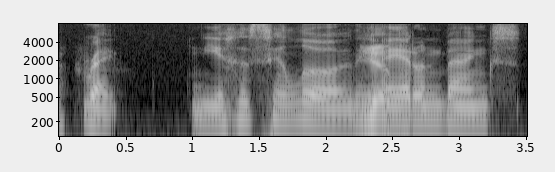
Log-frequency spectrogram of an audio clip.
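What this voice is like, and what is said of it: Put-on Russian woman's accent. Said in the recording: “once you talk about Russia, you have to go into your Natasha.”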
